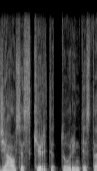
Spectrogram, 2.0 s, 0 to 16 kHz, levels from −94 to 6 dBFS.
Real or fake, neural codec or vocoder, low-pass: real; none; 14.4 kHz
